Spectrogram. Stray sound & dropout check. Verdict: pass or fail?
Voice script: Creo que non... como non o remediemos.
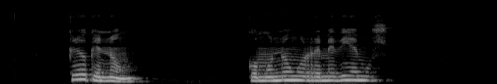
pass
